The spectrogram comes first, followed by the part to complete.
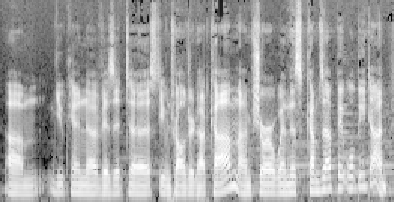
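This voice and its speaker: A man co-hosting a podcast with casual comedic banter, halting and self-deprecating in his delivery. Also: mid-range voice, creaky, faint music behind. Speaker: podcast co-host.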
